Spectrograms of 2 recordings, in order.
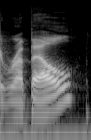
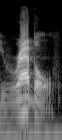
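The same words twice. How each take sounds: First: Rebel as the verb, re-BEL, rising; stress on second syllable. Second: Rebel as REB-el, the noun; stress on first syllable. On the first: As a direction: push the end of rebel upward. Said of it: "it sounds like the verb". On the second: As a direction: hit REB in rebel, then drop. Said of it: "stress is on the first syllable". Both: Shown as a demonstration.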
